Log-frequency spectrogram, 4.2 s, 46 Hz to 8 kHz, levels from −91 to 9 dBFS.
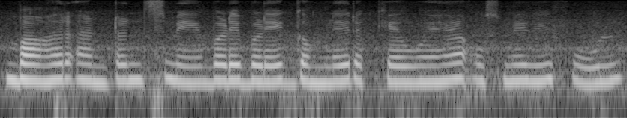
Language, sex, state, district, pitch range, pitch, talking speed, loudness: Hindi, female, Punjab, Pathankot, 225-240 Hz, 235 Hz, 170 wpm, -19 LUFS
